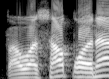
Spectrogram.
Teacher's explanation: زبر فا، واو زبر وا، فا وا، سین طا زبر ساطو، طا پر قلقلہ ہے، اس کو موٹا پڑھیں گے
